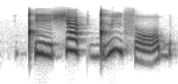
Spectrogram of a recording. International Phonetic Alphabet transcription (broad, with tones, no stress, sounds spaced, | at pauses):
ǃʼ e˥˧ ʃ a˥˧ k ɡ͡ǃ ɨ˧˥˧ n s ɔ˨˩˦ b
